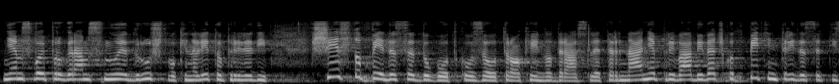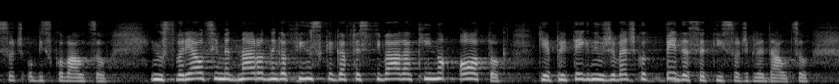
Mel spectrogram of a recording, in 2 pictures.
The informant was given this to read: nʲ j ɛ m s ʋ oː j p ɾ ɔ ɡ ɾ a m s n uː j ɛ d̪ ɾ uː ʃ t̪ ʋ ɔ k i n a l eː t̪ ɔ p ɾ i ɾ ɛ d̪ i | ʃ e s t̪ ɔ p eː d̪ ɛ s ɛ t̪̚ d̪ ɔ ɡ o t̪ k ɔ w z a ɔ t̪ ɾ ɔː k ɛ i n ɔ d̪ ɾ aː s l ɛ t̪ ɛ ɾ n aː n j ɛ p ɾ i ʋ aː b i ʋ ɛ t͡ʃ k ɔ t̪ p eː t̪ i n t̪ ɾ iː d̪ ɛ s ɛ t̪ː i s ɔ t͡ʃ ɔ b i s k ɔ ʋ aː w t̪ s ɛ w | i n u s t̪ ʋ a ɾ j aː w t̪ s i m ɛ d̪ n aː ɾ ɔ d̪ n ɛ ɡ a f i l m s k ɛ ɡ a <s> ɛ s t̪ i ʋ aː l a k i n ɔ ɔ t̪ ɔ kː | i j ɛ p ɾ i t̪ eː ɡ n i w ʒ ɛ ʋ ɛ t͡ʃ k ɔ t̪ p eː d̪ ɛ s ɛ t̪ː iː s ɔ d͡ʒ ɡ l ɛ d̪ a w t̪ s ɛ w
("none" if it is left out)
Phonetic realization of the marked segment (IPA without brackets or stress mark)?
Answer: f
